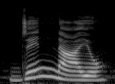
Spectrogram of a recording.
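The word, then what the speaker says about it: gennaio: سكولتا يعني اقرا واسمع جنايو انا نطقت جنه علشان لا ليترا دي دي وراها الفوكاله ايه فبقيت بنطقها دي دولتي جن نايو يعني شهر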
